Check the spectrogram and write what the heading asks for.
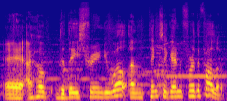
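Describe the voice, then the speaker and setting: A man's voice: high-pitched, fast talker. A man streaming a game, chatting casually in a hesitant way with frequent stammers. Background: game music.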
